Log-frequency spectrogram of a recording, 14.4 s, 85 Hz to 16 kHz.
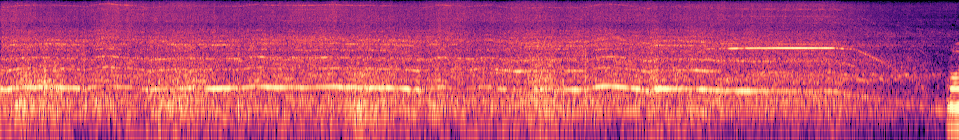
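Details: Dyson Big Ball Animal (CY23) cylinder vacuum, three months old: a steady roar with a wavering high squeal that comes and goes with the wand angle. The loose hose joint intermittently breaks its seal and leaks air.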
